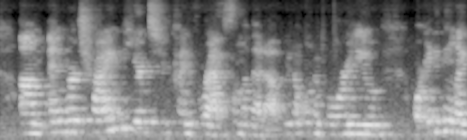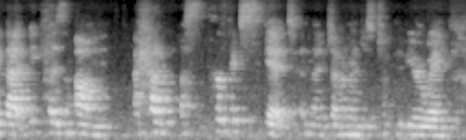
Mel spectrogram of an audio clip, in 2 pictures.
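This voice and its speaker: Loudness swings in big ways at a fairly quick pace, with ordinary pitch variation. Noticeable background noise sits behind the voice. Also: woman, fairly high pitch for a woman. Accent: Minnesotan. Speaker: panel moderator at a marketing conference. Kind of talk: conference panel moderation. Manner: casual, filler-heavy.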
